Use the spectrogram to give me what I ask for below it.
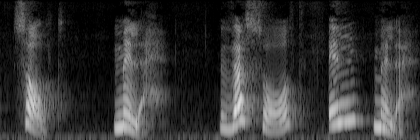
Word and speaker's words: الملح: The salt, الملح. Notice here that we are pronouncing il. We are pronouncing e and a lam and the mim one time. الملح.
